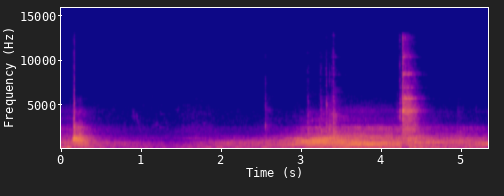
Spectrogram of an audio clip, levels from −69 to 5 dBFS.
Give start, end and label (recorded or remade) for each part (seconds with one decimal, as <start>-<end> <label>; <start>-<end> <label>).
0.0-5.3 recorded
